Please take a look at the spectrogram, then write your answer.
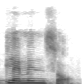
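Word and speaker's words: Clemenceau: So Britain and France is another French is also a very difficult language. So, Clemensaw, it's Clemensaw also. It doesn't match the spelling.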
